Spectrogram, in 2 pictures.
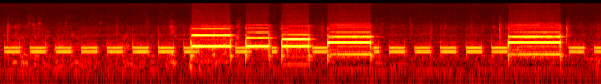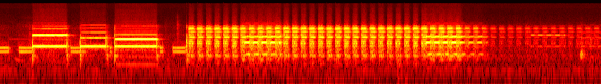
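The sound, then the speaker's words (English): Telephone keypad dialing tones beep in three quick clusters of short pitched tones, followed by a steady sustained tone that then drops away to quiet. No voices. “When I dial off, do I hit the pound sign first?”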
